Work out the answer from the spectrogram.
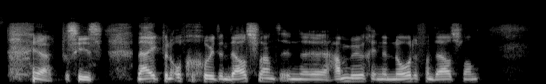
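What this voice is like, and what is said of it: Foreign accent speaking Dutch. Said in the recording (Dutch): “ik hoor ook een, een buitenlands accent”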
